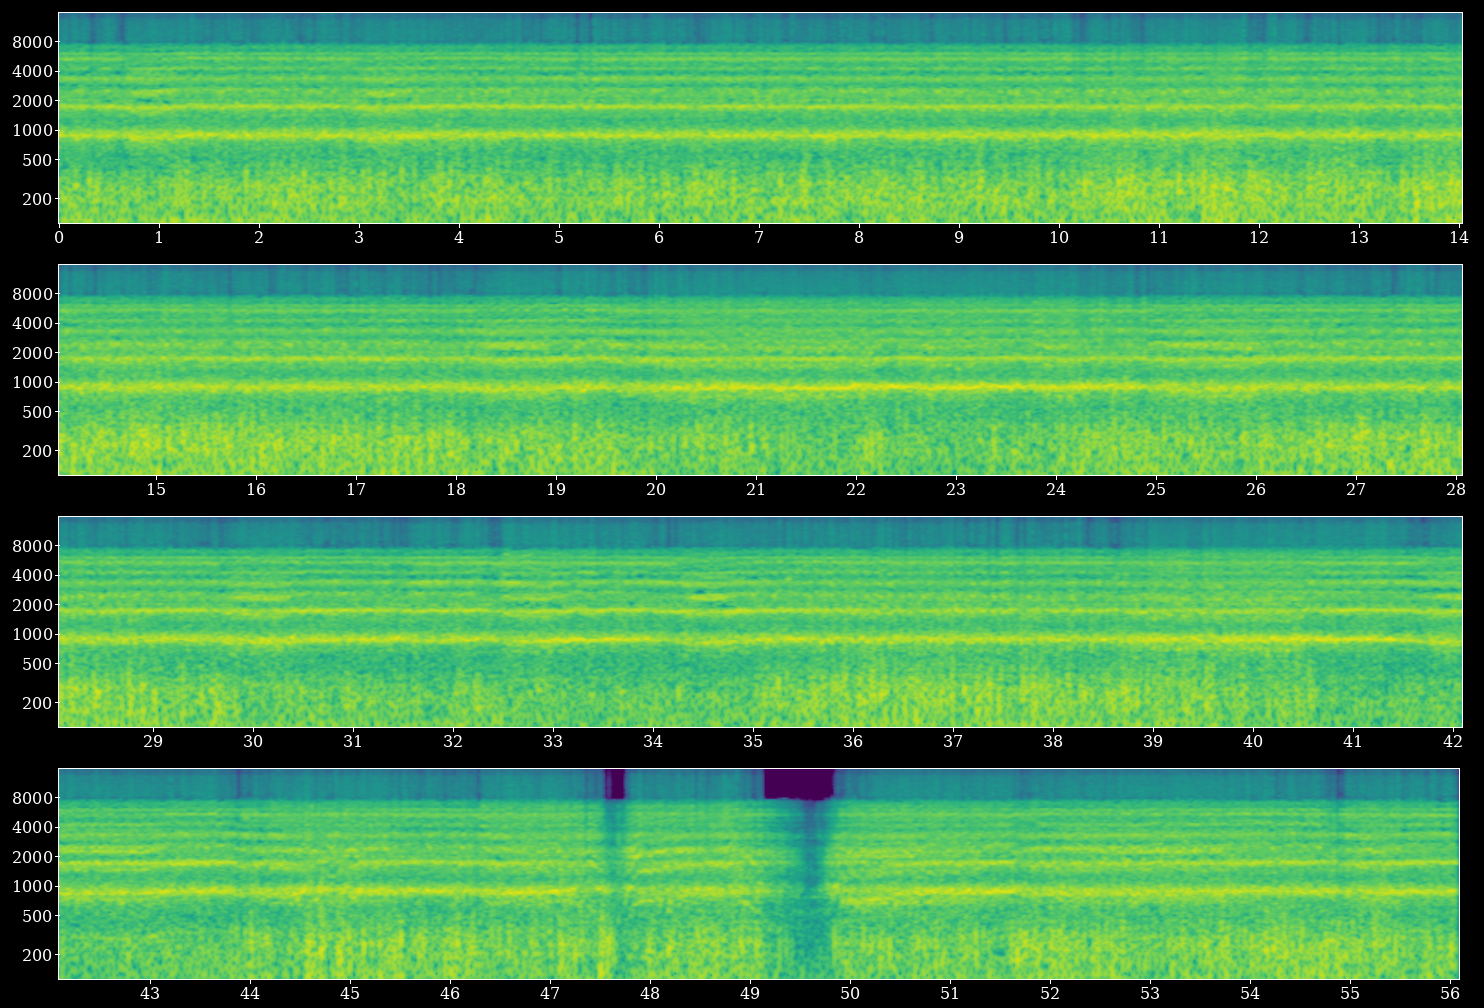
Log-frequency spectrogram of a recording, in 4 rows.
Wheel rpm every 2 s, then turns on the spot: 230, 230, 230, 230, 230, 230, 230, 230, 230, 220, 210, 220, 220, 230, 230, 230, 230, 230, 230, 220, 220, 220, 220, 160, 100, 190, 210, 220.
none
